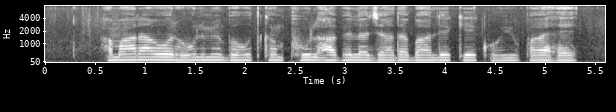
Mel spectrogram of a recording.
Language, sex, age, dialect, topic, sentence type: Magahi, male, 18-24, Western, agriculture, question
